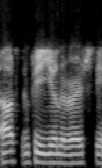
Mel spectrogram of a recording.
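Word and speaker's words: Austin Peay University: Is Austin PA how do you pronounce the college you went to? It's Austin P University in Clarksville, Tennessee.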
